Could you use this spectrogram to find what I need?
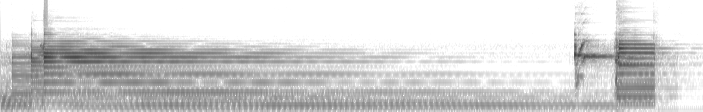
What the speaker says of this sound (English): So you can hear that's giving me a lot more sustain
